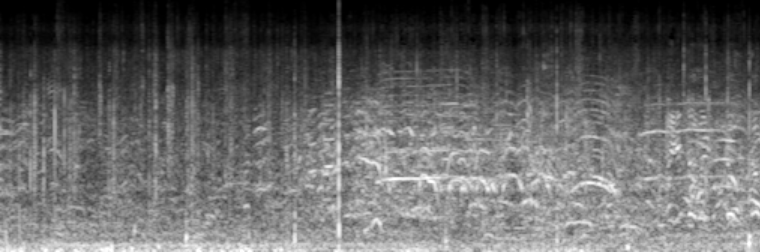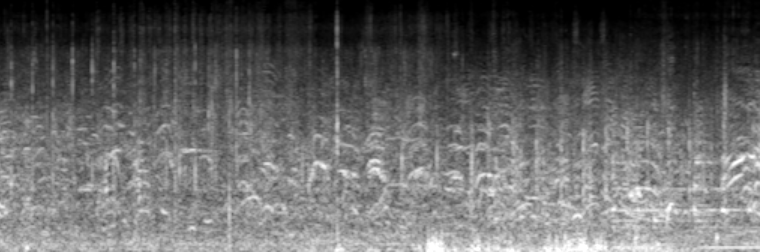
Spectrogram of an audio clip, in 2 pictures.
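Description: Ballfield crowd ambience: many voices of players and spectators talking and calling out, too distant to be made out, over a patchy low rumble of wind on the microphone that grows stronger near the end.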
